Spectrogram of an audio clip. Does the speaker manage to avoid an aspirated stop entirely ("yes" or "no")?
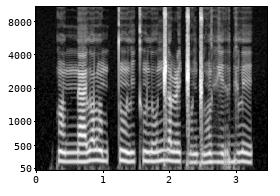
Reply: no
